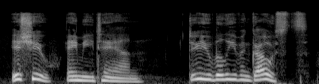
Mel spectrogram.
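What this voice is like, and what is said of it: Imitates a different show's host. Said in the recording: “my best impersonation of another kind of show”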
